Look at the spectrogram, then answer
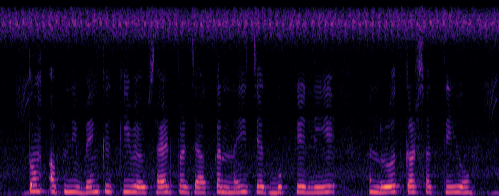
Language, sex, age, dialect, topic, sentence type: Hindi, female, 18-24, Awadhi Bundeli, banking, statement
